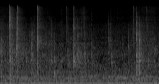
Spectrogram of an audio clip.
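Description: Shredded cheese shaken out of a plastic bag and dropping onto stuffed bell peppers. A few faint light ticks come in the first half second, then a soft, low rustle.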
